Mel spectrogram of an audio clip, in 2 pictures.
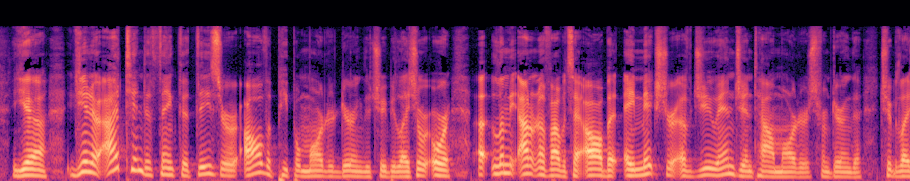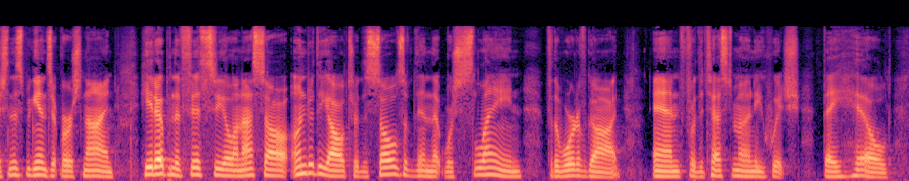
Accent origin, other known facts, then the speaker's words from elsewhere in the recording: the South, United States; accent: Southern; also born or lived in Colorado; I'm from the South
